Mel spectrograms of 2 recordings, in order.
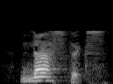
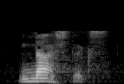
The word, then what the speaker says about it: Gnostics: Gnostics. Gnostics. And it's spelled with the letter G. This is number 1. G-N-O-S-T-I-C-S. Gnostics.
